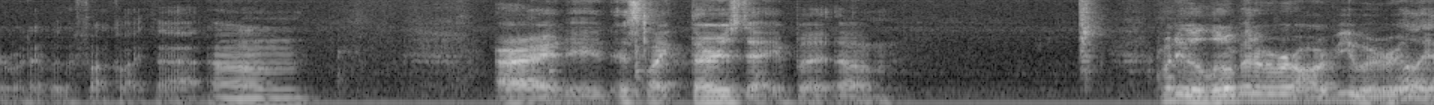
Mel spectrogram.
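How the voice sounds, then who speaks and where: A man's voice: on the low side, creaky, a bit bright, slight background noise. A man rambling through a casual wrestling review, profane and slangy, full of fillers and often trailing off into mumbles. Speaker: wrestling vlogger.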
